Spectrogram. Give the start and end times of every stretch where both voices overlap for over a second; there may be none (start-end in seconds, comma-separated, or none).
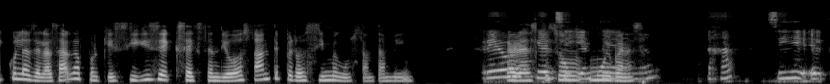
5.0-6.4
